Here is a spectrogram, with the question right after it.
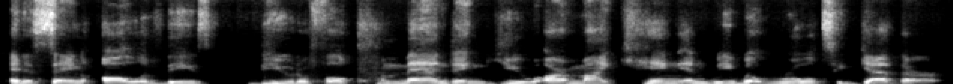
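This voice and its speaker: A woman's voice: sits low, fairly even intonation, unhurried, dark tone. A woman playing a tabletop roleplaying game, improvising her character's scenes and chatting casually at the table.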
